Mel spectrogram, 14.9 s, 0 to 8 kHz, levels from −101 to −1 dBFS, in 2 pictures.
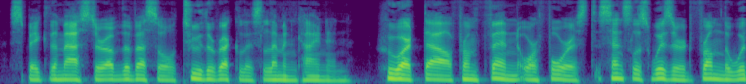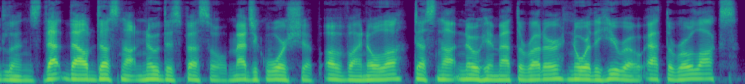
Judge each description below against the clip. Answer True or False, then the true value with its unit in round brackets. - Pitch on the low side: True (110 Hz)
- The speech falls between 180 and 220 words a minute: True (195 wpm)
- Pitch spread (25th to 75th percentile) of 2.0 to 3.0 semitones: True (2.6 semitones)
